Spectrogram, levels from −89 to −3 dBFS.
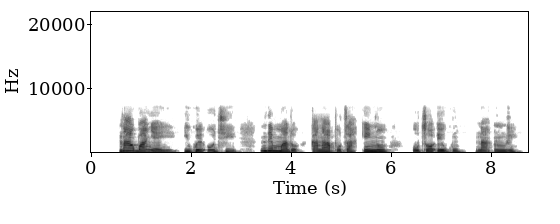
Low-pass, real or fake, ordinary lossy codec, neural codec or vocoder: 7.2 kHz; real; none; none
